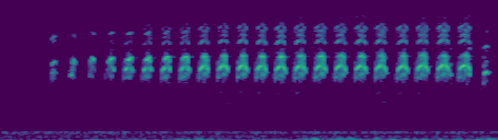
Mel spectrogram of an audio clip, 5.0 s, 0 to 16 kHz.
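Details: At their Montana nest near Charlo, ospreys deliver an accelerating series of loud, high, whistled chirps, building to about two or three per second and lasting over four seconds; recorded by a live cam, 12 September 2023.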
